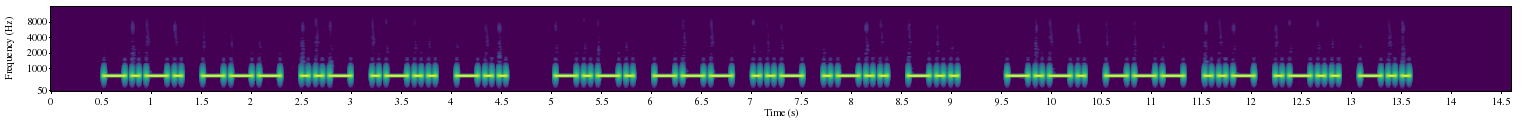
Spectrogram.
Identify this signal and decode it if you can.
Morse code, heard as a keyed tone, about 17 wpm, 700 Hz. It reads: COULD COULD COULD
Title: Top 100 Words Repeated 17wpm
